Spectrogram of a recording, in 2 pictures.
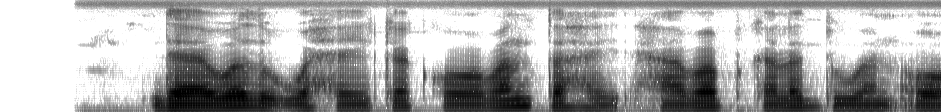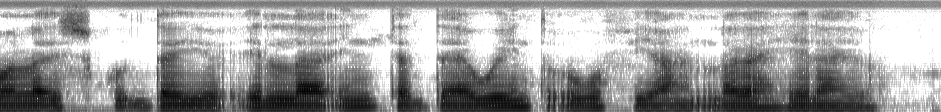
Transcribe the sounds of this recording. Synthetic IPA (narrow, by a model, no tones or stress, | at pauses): d̪aːwɐðʊwɑħɑjkʰɐkʰɔːβɐnt̪ʰɐɦɛjħɑβɐbkʰɐlɐd̪ʊwɐnɔːlɐɪskʰʊd̪ɐjɔʔɪlːaːʔɪ̰nt̪ʰɐd̪aːwɛjnt̪ʰɐ̰ʊ̰ɣʊfiːʕɑnlɐɣɐɦɛlaːjɔ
